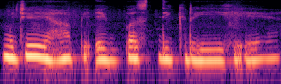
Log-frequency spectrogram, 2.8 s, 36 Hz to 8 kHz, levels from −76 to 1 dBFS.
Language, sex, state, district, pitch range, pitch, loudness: Hindi, female, Arunachal Pradesh, Longding, 175-195 Hz, 185 Hz, -14 LUFS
